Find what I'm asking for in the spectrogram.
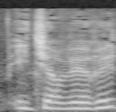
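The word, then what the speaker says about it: Ithurburu: Isabelle Utzurburu, bonjour. – Bonjour. – Est-ce que j'ai bien prononcé? – Utzurburu, très bien.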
